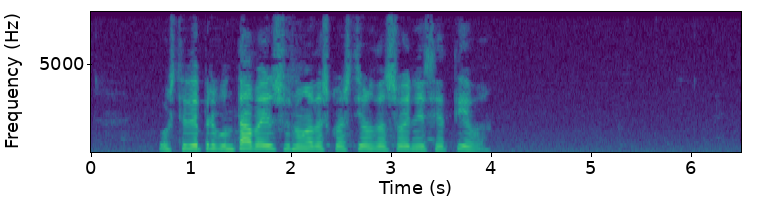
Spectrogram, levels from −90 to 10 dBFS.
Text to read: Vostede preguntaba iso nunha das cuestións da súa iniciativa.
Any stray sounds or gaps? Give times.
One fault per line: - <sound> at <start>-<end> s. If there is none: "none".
none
